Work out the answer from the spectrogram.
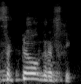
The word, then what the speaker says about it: photography: in the first syllable the stress was in the first syllable you added a suffix y to it the Special now change to the second syllable which is true so photography photograph photography right these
